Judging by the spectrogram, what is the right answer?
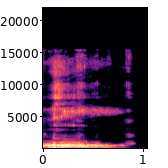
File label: Amanita Exhausted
